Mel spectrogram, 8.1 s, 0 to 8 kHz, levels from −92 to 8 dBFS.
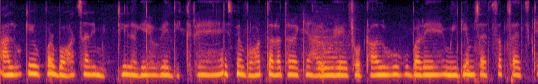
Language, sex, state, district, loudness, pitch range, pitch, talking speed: Hindi, female, Assam, Kamrup Metropolitan, -15 LUFS, 225-240 Hz, 230 Hz, 210 wpm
